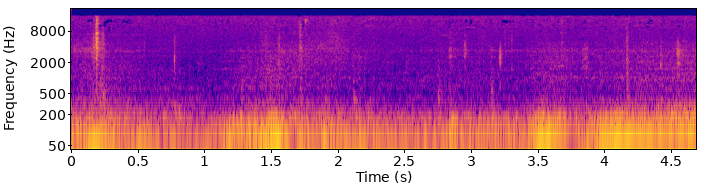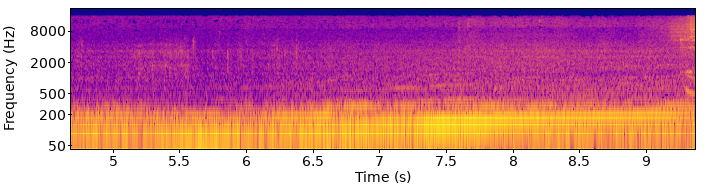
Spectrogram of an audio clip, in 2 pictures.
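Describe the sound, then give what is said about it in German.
Mercedes car engine starting and driving off: a low, rough engine rumble that turns into a smooth drone, its pitch climbing steadily as the car accelerates. “Altmaier ließ Buckys Mercedes an.”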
